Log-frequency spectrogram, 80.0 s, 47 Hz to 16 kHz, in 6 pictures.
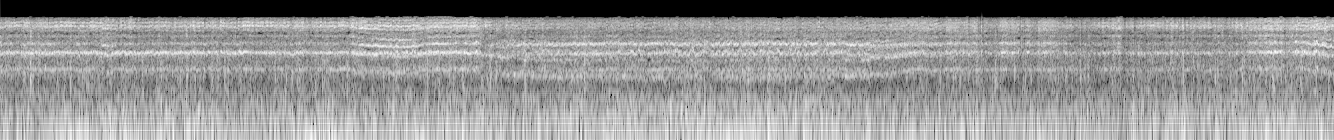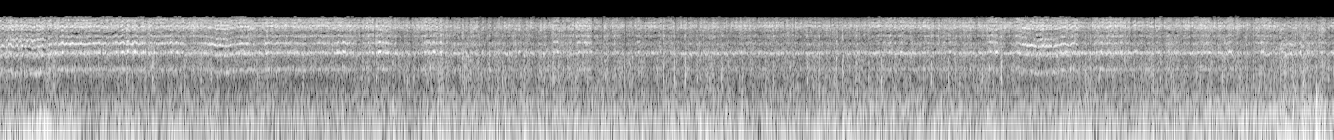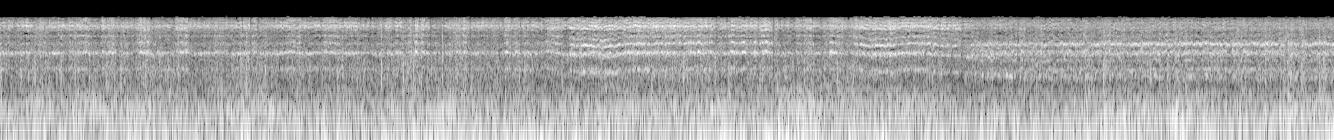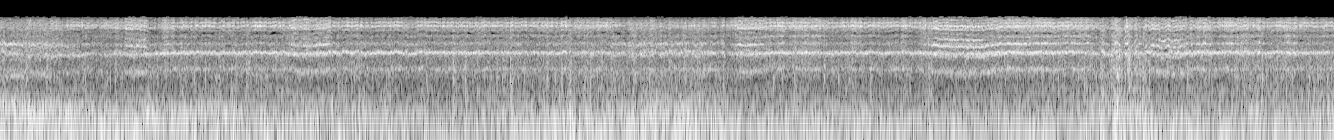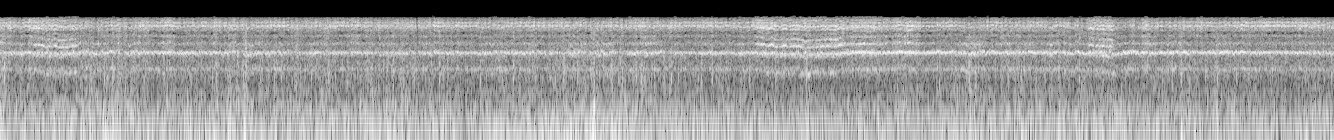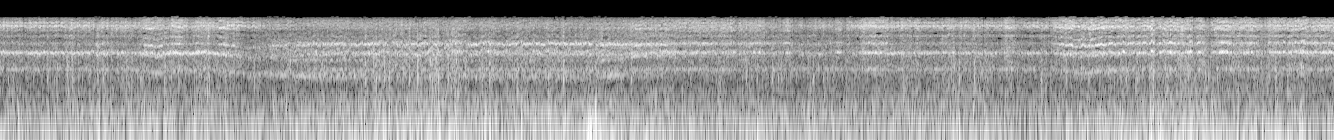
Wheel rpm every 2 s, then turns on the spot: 230, 230, 210, 190, 220, 230, 230, 230, 230, 230, 230, 230, 230, 240, 230, 230, 230, 230, 200, 200, 210, 230, 230, 230, 230, 230, 230, 230, 230, 240, 230, 230, 230, 230, 210, 190, 210, 240, 230, 240.
none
